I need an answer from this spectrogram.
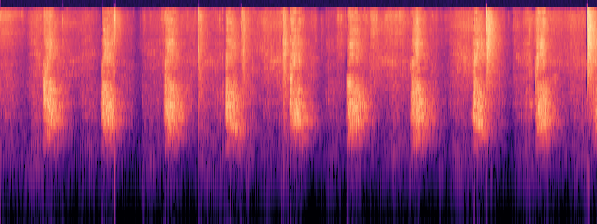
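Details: American Bulldog barking in a steady series of loud, sharp, mid-pitched barks, about ten in seven seconds, evenly spaced with brief gaps between each.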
